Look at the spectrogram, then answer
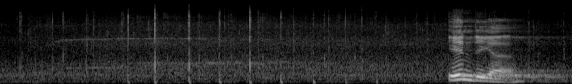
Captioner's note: audience applauding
